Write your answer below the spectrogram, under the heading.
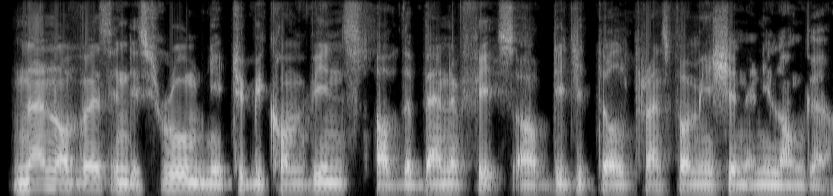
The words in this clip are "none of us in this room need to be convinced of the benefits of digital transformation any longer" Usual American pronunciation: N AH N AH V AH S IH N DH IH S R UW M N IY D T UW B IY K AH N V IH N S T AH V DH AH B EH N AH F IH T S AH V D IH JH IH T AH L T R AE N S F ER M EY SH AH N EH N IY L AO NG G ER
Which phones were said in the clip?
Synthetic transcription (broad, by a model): N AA N AH V AH S IH N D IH S R UW M N IY D T UW B IY K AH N V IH N S T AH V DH AH B EH N AH F IH T S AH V D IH JH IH T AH L T R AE N S F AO M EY SH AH N EH N IY L AO NG G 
